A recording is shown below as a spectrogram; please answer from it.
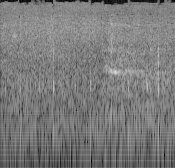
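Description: Tennis ball bounced repeatedly on a hard court before a serve, a sharp tap about twice a second, over steady arena background noise.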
